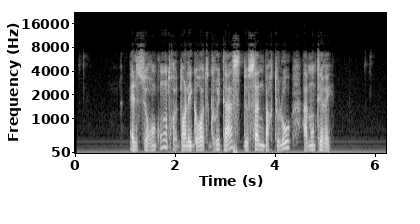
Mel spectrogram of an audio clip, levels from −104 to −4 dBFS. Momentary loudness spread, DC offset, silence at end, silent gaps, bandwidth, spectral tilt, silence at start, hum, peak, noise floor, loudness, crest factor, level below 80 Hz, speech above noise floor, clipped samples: 8 LU; under 0.1%; 1.15 s; none; 11 kHz; -3.5 dB/octave; 1.1 s; 50 Hz at -45 dBFS; 0 dBFS; -54 dBFS; -19 LUFS; 22 dB; -46 dBFS; 34 dB; under 0.1%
